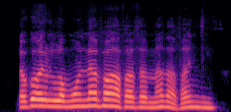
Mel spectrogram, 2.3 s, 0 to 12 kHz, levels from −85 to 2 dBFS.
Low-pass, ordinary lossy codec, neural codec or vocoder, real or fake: 10.8 kHz; none; codec, 16 kHz in and 24 kHz out, 0.6 kbps, FocalCodec, streaming, 2048 codes; fake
